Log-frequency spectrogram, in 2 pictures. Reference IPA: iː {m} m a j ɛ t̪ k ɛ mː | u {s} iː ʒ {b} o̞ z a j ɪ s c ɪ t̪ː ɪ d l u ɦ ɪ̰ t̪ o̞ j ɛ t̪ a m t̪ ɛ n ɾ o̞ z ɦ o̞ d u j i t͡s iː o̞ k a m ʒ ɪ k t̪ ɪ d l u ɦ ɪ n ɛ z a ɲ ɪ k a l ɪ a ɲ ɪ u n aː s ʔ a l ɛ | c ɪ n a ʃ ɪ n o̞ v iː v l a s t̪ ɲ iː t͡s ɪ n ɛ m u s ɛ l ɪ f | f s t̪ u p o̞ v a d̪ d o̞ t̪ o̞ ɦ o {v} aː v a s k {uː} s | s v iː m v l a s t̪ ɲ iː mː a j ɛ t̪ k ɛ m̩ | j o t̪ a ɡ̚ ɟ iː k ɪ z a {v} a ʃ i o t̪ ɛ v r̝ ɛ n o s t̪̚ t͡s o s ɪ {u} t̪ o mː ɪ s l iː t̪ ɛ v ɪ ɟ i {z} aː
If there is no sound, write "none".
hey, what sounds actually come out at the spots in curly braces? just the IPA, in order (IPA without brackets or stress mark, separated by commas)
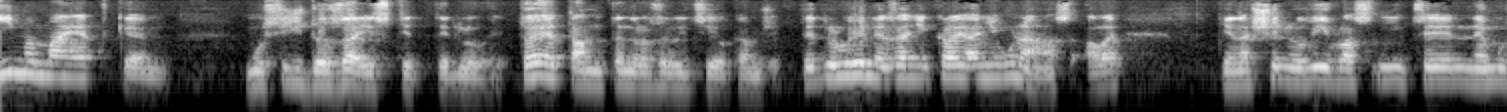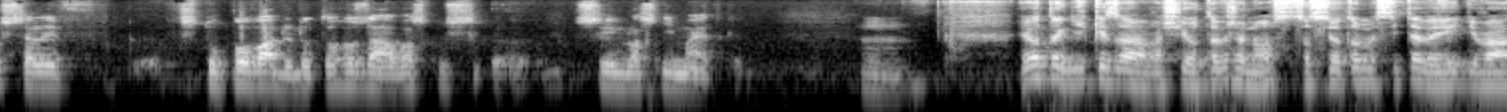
m, s, d, z, u, v, o, v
